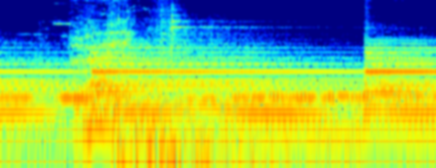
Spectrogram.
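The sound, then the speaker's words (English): A large bell rings out loudly, struck about three times, each deep, resonant toll overlapping the long humming decay of the one before. No voices are heard. “You open it right when the bell rings, all right?”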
